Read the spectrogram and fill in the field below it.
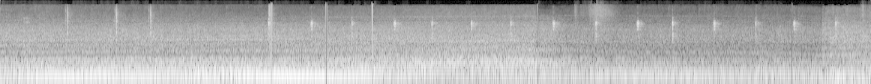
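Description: Engine drone of a brand new truck in perfect mechanical condition cruising in American Truck Simulator, a steady low hum with a faint regular ticking, no voices.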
